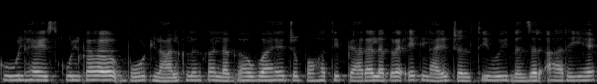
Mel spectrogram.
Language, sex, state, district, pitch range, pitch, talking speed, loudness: Hindi, female, Uttarakhand, Tehri Garhwal, 180-195 Hz, 190 Hz, 260 wpm, -29 LUFS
